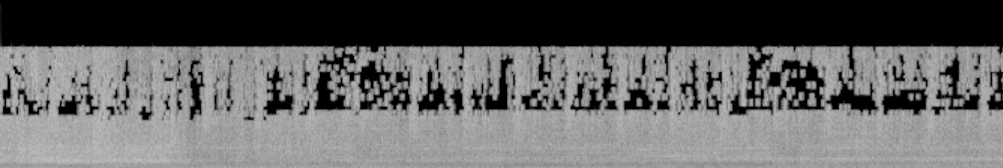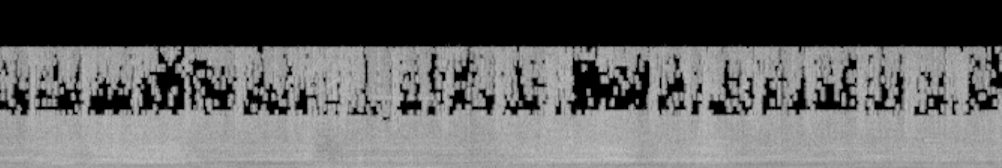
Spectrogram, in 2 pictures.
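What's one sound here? A car engine roars at high speed.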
